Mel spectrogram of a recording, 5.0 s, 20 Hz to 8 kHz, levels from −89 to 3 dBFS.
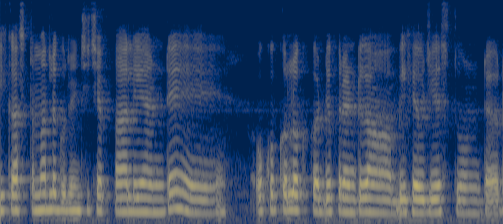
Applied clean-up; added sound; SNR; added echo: none; none; none; none.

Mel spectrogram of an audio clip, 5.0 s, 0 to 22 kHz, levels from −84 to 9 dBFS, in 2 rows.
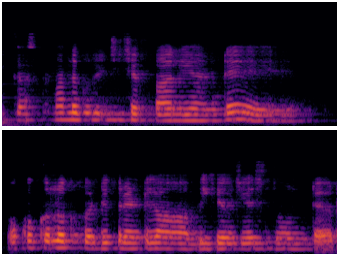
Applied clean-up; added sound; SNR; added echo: neural mask model DeepFilterNet 3.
